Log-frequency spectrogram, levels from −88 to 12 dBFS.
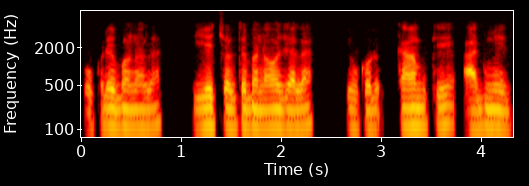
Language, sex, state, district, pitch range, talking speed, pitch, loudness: Bhojpuri, male, Bihar, Saran, 100-110 Hz, 165 wpm, 105 Hz, -27 LUFS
